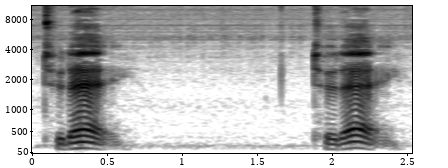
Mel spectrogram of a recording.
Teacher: Do you hear how the second syllable of day, my voice actually rises? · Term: stressed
